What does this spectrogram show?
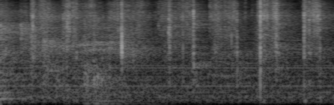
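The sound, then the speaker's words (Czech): Tarot cards being shuffled, a steady papery riffling with a few sharper snaps and flicks as individual cards are drawn and laid down, no voices. “Tarot potvrzuje, jo, jako ka- na, na pozici budoucnosti mi padla karta věž, takže tady není co řešit.”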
